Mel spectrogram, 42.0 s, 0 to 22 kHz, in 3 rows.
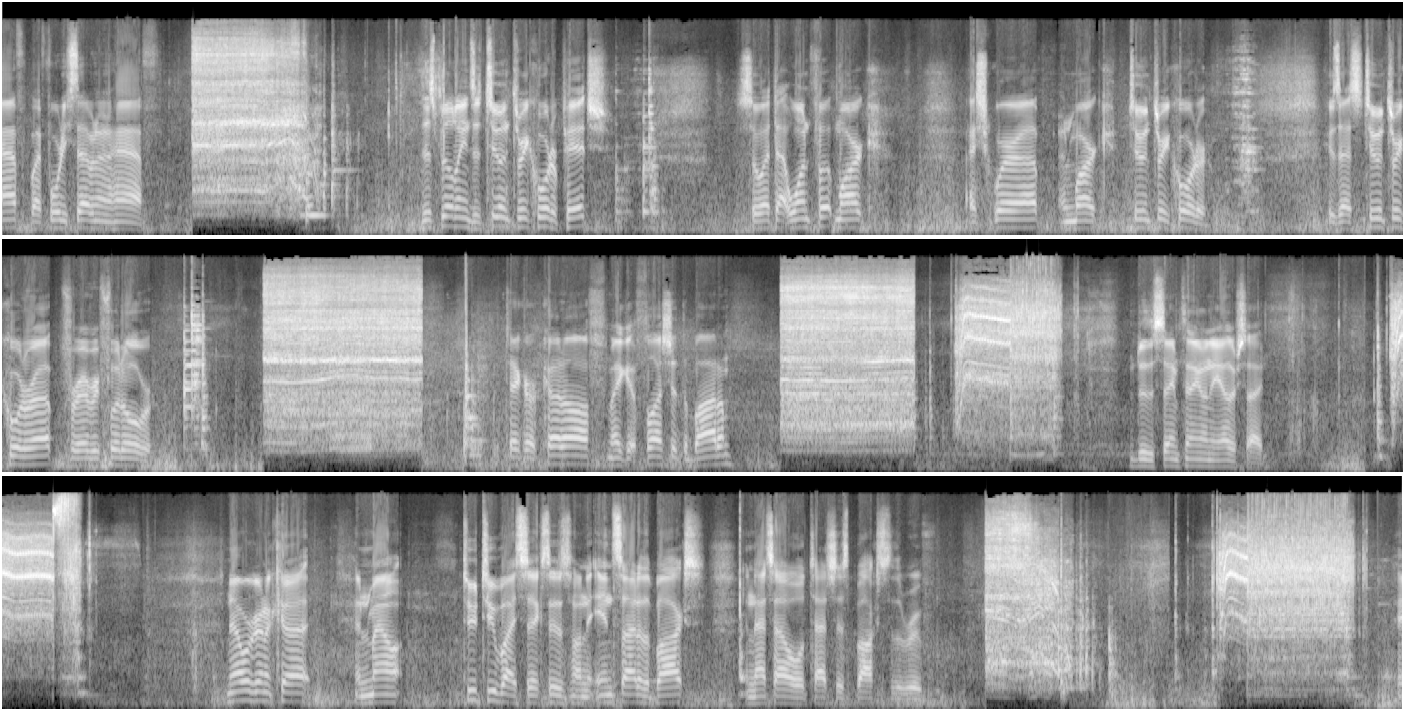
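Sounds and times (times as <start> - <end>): drill motor whirring: 1.9 - 3.2, 16.6 - 18.2, 21.8 - 24.9, 27.9 - 29.0, 37.8 - 38.8, 40.1 - 41.7
circular saw cutting board: 1.9 - 3.4, 16.6 - 18.2, 21.8 - 24.7, 37.9 - 39.0.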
